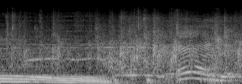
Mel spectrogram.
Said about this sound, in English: Clap it up one more time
